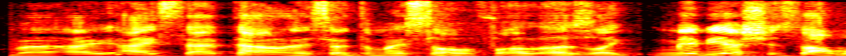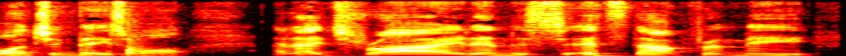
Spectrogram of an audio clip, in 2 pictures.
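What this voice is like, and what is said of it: Strong regional accent. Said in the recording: “about my accent all the time ... She thinks my accent is hilarious ... As strong as my accent is”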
